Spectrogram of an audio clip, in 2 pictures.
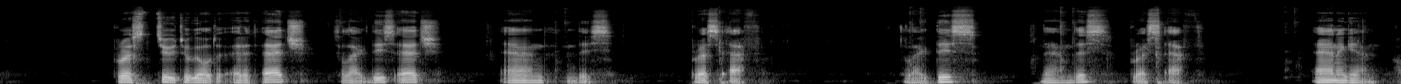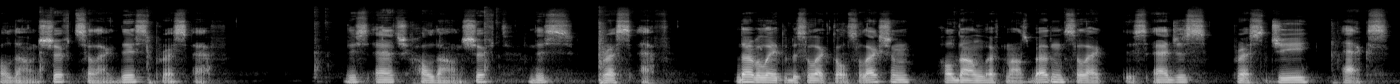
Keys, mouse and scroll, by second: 1.3 2, 3.2 click, 5.5 shift+click, 7.1 f, 9.0 click, 10.5 shift+click, 11.5 f, 12.8 click, 14.3 shift+click, 15.4 f, 17.1 click, 18.8 shift+click, 19.9 f, 21.5-21.9 a, 23.5 click, 26.5 g.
